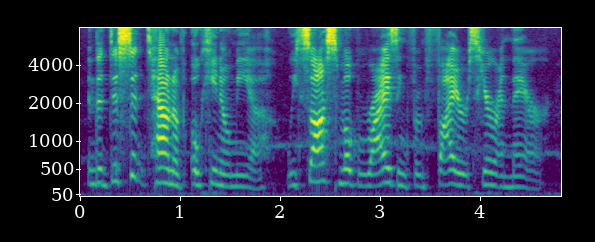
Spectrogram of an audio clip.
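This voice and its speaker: A woman's voice: fairly high pitch, moderate pace, pushed and bright. A woman streamer reading a story aloud on a livestream, slipping into casual asides.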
